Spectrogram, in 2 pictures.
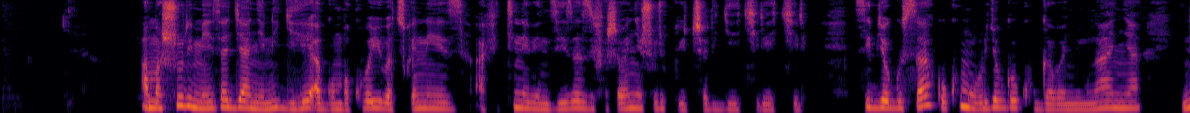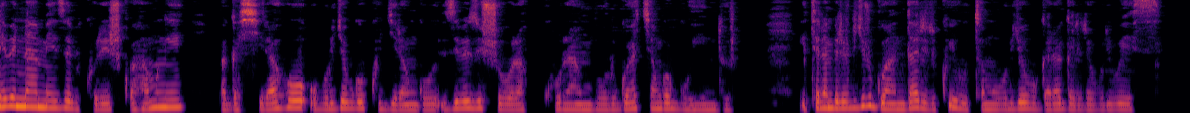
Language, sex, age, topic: Kinyarwanda, female, 25-35, education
